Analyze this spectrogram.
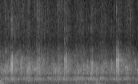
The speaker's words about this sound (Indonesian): Kita kasih tepuk tangannya yang meriah buat Tuhan.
